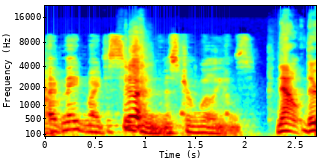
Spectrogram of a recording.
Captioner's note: laughing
